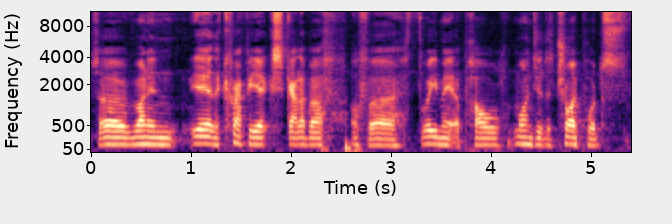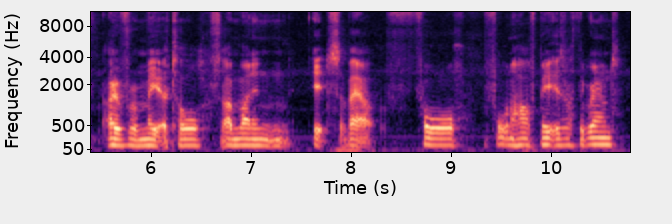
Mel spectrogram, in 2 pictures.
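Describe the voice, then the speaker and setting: Here the man's voice sits on the low side, steady in tone, at a normal speed with hardly any pauses. He casually demonstrates his hobby kit, muttering to himself as he handles it, and the handheld camera picks up clear background noise and clicking.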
